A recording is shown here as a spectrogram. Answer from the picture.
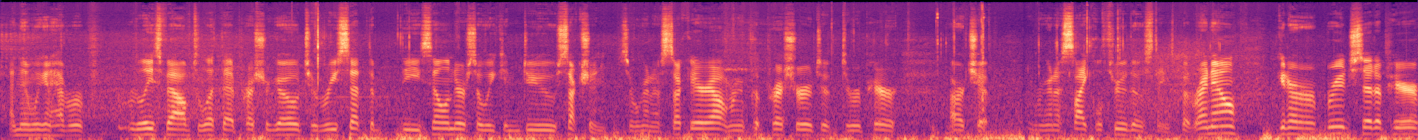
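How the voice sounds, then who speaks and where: The speech comes at a fairly quick pace with audible room echo and noticeable background noise. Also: man. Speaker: windshield repair technician. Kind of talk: tutorial. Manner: fast; casual, with fillers.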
